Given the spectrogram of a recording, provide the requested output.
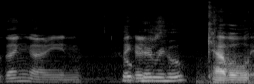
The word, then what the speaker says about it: Cavill: I mean who who caval is pronounced like travel travel caval in the hood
